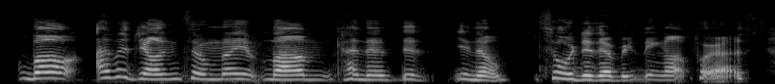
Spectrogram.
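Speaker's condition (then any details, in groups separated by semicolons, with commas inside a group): Cerebral palsy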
